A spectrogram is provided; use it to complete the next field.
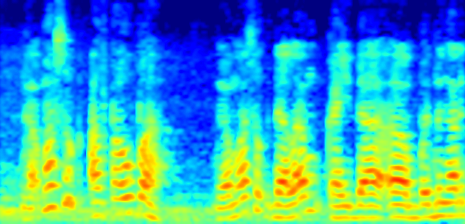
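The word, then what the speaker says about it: التوبة: tidak enak dengarnya dibaca Contohnya seperti at-taubah Al Taubah tidak enak ini bacanya dan orang tidak pernah membaca al-taubah pasti at-taubah ya dan selanjutnya sekali lagi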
